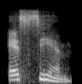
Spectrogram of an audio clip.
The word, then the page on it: SCM: Indian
